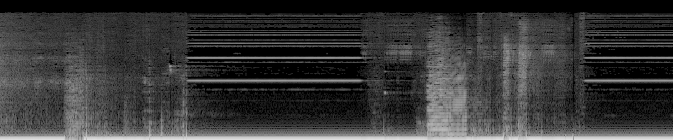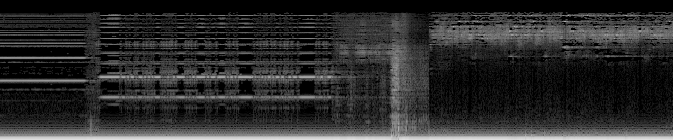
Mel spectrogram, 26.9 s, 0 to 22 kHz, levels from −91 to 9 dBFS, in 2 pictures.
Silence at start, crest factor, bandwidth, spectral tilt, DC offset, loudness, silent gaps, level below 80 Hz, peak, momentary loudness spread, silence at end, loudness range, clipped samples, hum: 0 s; 18 dB; 16 kHz; -3 dB/octave; 30%; -27 LUFS; none; -34 dBFS; -6 dBFS; 15 LU; 0 s; 5 LU; under 0.1%; none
